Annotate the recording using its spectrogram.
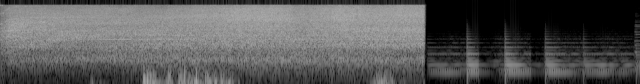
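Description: Dyson Airwrap hair styler with its smoothing brush attachment running: a loud, steady rush of blown air, with low rumbles around one and a half to two and a half seconds in. It cuts off suddenly about four seconds in, and music with evenly spaced notes follows.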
